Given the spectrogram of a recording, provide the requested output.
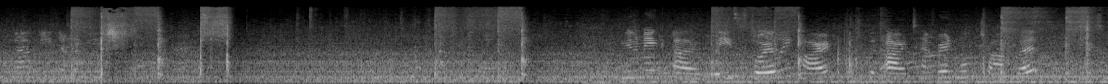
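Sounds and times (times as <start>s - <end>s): machine humming: 5.4s - 11.0s.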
